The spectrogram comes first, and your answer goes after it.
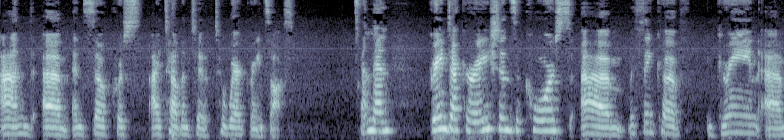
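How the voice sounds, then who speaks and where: Speaking very slowly with an American accent, a woman with a bright, sharp tone at medium pitch makes very wide pitch swings and big swings in loudness. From England. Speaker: color healer and spiritual coach. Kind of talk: live online talk. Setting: live video stream.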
